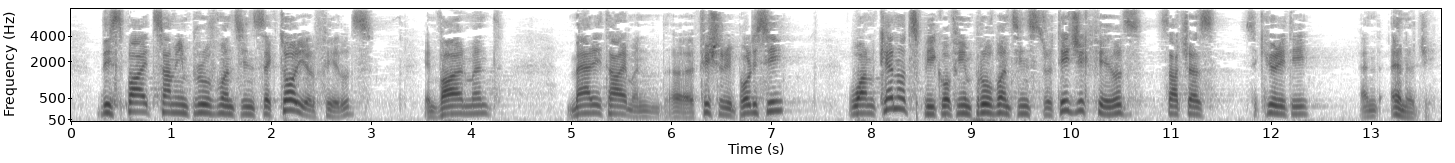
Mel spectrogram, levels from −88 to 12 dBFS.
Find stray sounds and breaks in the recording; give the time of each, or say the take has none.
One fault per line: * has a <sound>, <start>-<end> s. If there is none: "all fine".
all fine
